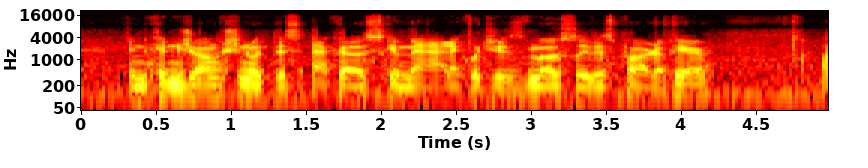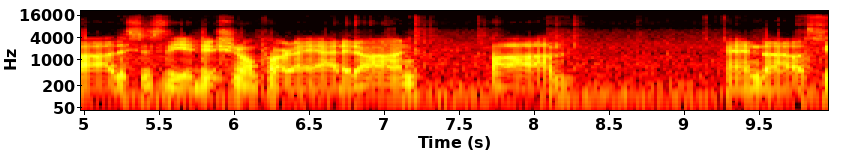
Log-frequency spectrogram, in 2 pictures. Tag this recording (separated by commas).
Speech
